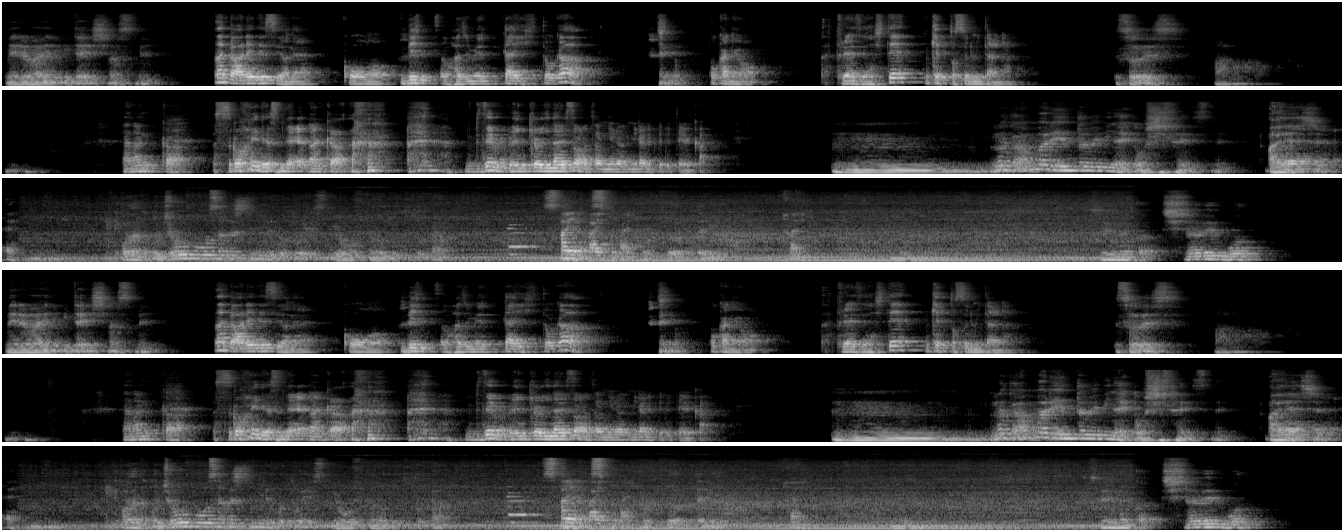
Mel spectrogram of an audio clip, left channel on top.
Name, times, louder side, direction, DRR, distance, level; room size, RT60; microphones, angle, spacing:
voice 1, 0.0-1.5 4.0-4.2 6.6-6.7 11.1-11.8 13.4-13.5 15.0-15.2 21.7-25.6 26.2-26.6 27.0-27.4 27.8-31.3 31.8-34.1 35.6-36.1 37.7-39.2, equal, 30° right, 0 dB, 0.9 m, -25 dB
voice 2, 2.1-3.1 3.4-5.8 6.6-6.7 7.1-7.5 8.3-10.1 12.1-12.4 14.6-15.2 15.5-20.4 26.1-26.9 32.4-33.1 34.6-34.9, left 2 dB, 20° left, 4 dB, 0.4 m, -21 dB
sound 1, 26.9-38.1, equal, 5° right, 1.6 m, -30 dB
3.3 x 3.2 x 3.3 m, 0.67 s
head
